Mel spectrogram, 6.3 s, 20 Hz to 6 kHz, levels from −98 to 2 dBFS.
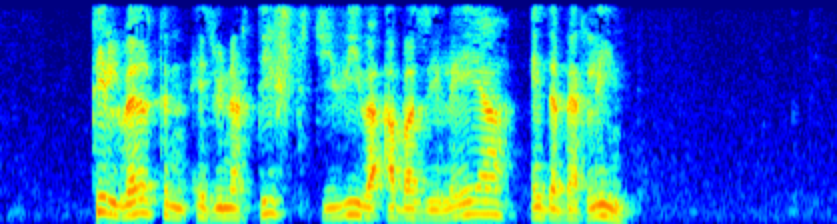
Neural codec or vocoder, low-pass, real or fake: none; 5.4 kHz; real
